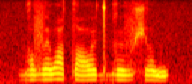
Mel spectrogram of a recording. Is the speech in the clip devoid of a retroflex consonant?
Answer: yes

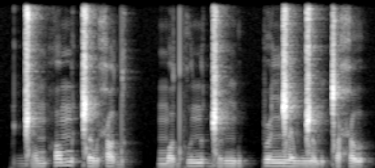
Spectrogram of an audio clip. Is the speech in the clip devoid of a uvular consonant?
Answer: yes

